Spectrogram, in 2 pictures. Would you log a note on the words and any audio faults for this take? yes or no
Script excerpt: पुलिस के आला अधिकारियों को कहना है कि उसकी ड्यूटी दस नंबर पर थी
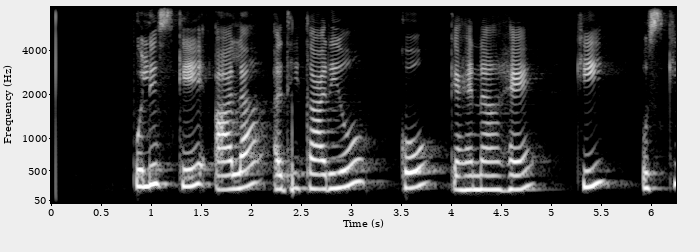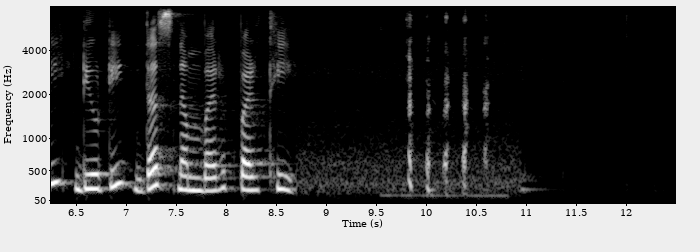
yes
